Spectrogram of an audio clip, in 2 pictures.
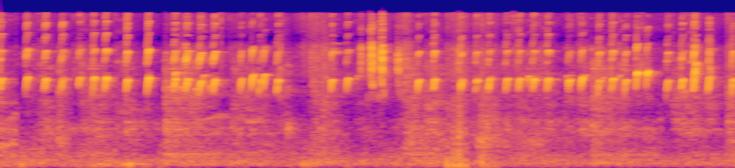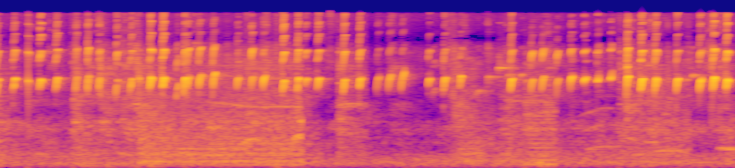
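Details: Group of European goldfinches singing together, used to stimulate females to mate and males to sing; dense overlapping high twittering and tinkling chirps, rapid and continuous, with faint background noise.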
